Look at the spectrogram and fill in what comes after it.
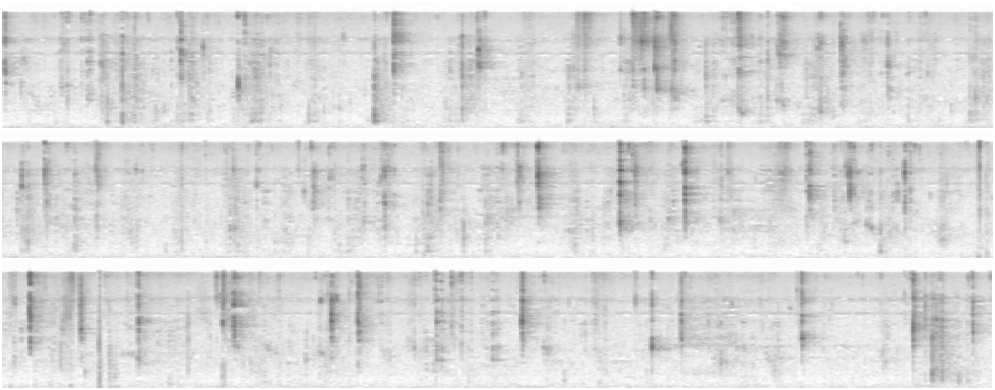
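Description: A person biting and chewing slices of green mango, with many short crunches and mouth clicks scattered throughout.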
